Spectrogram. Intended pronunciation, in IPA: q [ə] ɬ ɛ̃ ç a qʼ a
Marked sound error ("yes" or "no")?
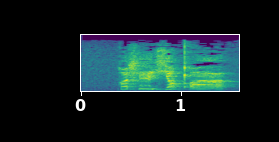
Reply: no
